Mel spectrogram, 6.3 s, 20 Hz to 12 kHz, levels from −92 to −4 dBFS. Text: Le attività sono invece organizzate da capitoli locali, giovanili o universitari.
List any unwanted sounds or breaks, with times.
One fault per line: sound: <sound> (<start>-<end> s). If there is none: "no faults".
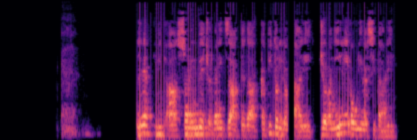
sound: throat clearing (0.8-1.5 s)
sound: dropout (4.3-4.4 s)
